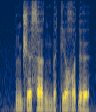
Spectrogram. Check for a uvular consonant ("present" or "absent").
present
